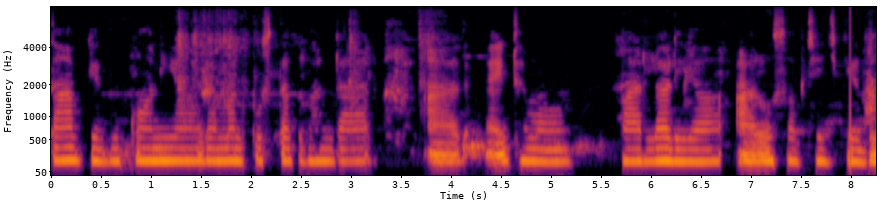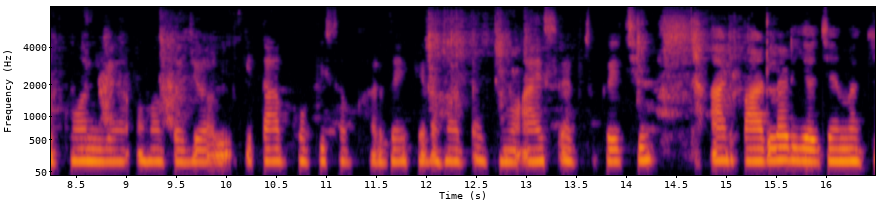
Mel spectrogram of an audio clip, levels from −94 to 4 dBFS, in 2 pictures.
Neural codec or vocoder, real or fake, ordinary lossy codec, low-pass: none; real; none; none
